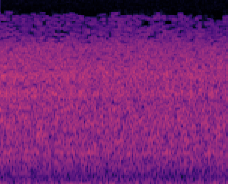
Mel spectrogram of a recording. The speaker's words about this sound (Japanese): 電車の音すいません。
